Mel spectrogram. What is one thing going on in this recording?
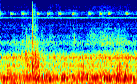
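A windscreen wiper sweeps across the glass.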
